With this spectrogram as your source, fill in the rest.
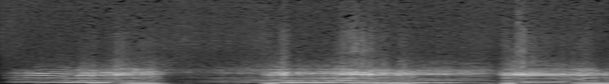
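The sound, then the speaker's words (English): A man performing imitations as his talent imitates a lion's roar in three loud, drawn-out, throaty bursts with brief pauses between them, with no other talking. “And here is a lion roaring.”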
